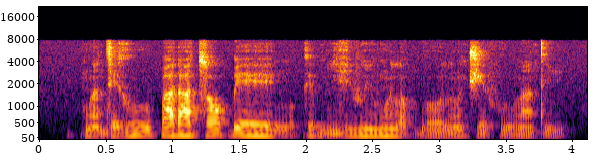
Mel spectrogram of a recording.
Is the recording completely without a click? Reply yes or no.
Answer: yes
